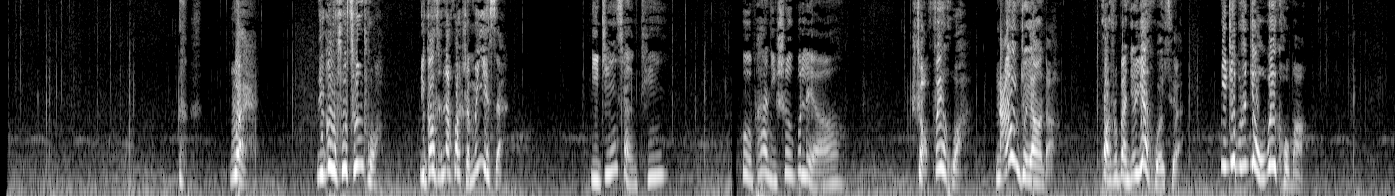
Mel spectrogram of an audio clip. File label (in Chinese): 动漫少年少御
